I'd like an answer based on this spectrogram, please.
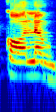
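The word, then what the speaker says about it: column: question number nine है which letter is silent in the word कॉलम कॉलम आप बोल के देखोगे तो आपको यन का उच्चारण नहीं दिखेगा उसमें यन क्या है साइलेंट है क्वेश्चन नंबर सटी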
